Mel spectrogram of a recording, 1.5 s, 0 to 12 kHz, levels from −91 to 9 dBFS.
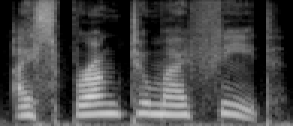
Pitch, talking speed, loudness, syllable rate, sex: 220 Hz, 205 wpm, -18 LUFS, 3.7 syllables/s, female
